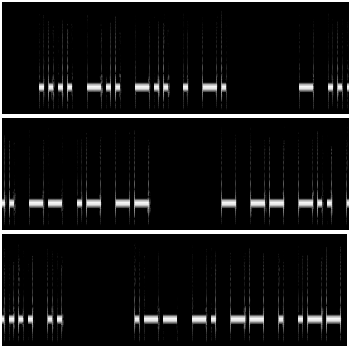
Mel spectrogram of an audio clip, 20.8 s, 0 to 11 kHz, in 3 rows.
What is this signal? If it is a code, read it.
Morse code, heard as a keyed tone, about 13 wpm, 800 Hz. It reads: HDDEN THMAM TMDHI WNMEW
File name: CW / DET / 1 3 1500C S C 12wpm 2750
